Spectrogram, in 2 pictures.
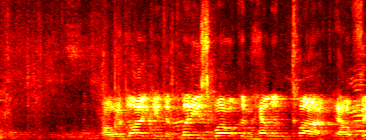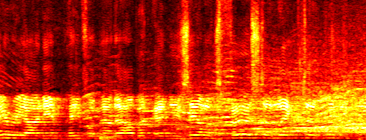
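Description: A man speaks into microphones to a crowd.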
